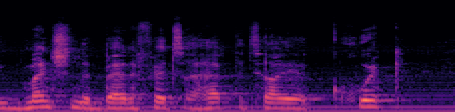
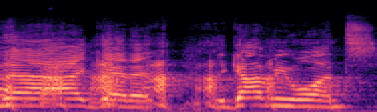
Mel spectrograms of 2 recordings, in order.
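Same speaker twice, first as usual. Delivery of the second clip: laughing concession; 6 semitones higher, 16 dB louder, slower than usual. Retold or imitated.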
